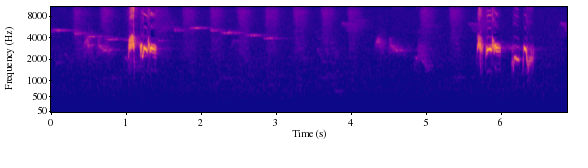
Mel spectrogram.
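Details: Red-whiskered bulbul decoy during trapping of wild birds on 28 February 2017. Loud, rich warbled phrases sound near the start and end, over a steady run of thin, rapid, evenly spaced chirps.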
